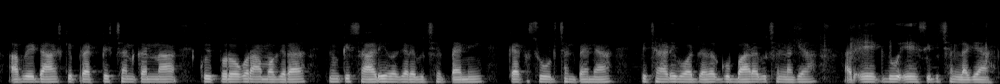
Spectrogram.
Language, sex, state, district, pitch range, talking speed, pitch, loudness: Garhwali, male, Uttarakhand, Uttarkashi, 120-125 Hz, 210 wpm, 120 Hz, -25 LUFS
